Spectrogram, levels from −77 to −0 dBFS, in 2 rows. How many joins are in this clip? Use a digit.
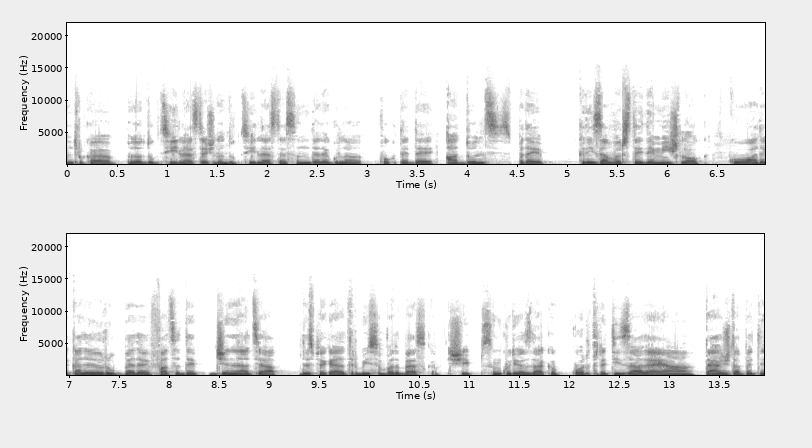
2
